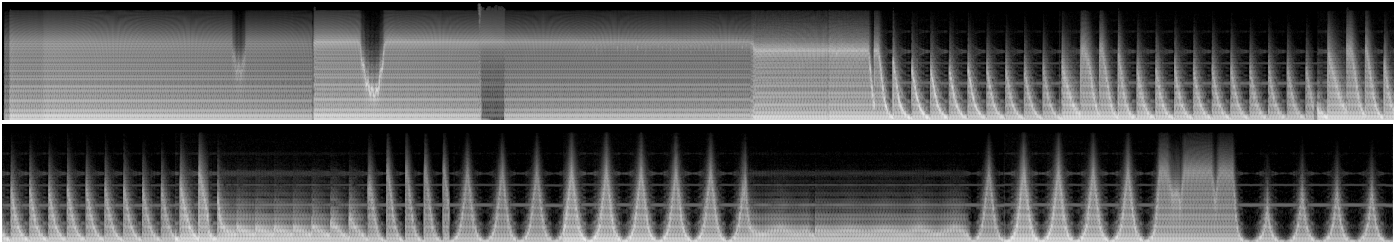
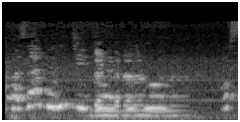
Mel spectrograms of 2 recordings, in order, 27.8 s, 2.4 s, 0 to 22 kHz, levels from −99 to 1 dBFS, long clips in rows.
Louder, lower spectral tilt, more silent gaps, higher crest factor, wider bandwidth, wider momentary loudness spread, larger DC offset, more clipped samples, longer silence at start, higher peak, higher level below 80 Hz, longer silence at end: first, -19 LUFS vs -23 LUFS; second, -6 dB/octave vs -7.5 dB/octave; neither; about the same, 16 dB vs 16 dB; about the same, 9.8 kHz vs 9.8 kHz; about the same, 9 LU vs 10 LU; neither; neither; about the same, 0 s vs 0.05 s; first, -2 dBFS vs -8 dBFS; first, -22 dBFS vs -56 dBFS; about the same, 0 s vs 0 s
